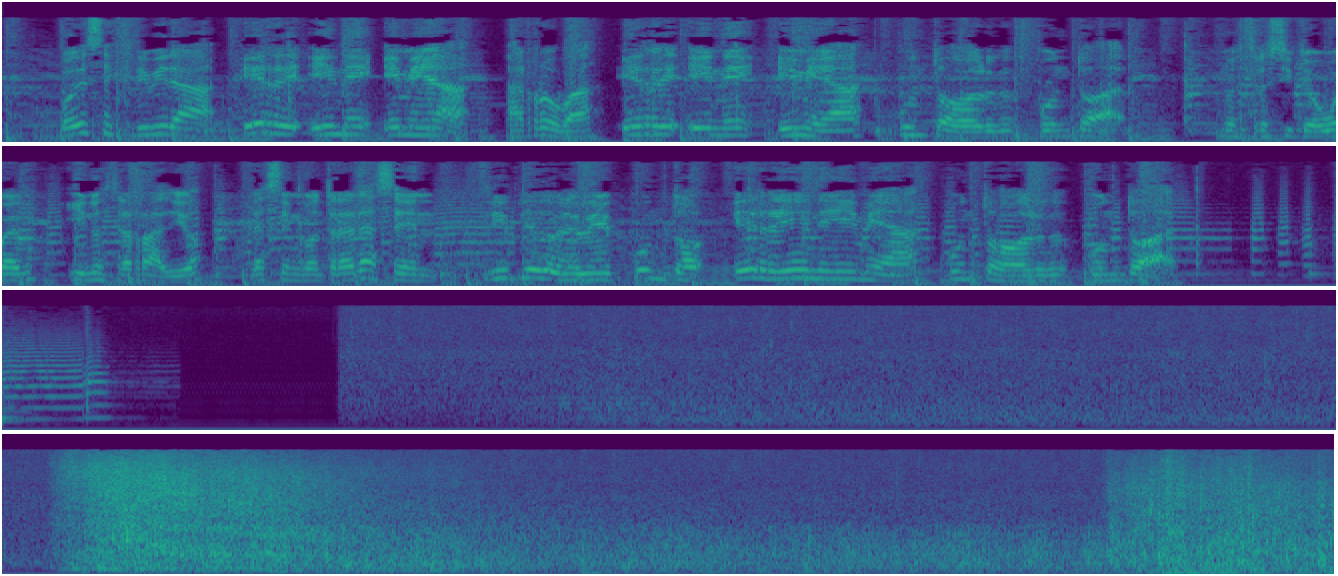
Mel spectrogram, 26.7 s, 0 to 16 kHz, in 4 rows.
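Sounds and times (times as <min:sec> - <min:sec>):
speech: 0:00.3 - 0:12.7
steady hissing rainfall in a thunderstorm: 0:15.0 - 0:26.6
heavy rumble of thunder: 0:15.1 - 0:26.6.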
